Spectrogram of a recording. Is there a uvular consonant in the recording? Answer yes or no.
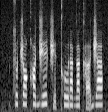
yes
